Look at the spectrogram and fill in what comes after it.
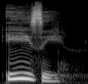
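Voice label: "easy", British English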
